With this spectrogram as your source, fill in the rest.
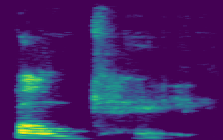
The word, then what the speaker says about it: Bokeh: o k h but I've looked it up and how to pronounce it and it's bouquet hi Ellie good morning so kind of sounds like bouquet of flowers but it's not it's more like bow like a bow and then K the name the female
